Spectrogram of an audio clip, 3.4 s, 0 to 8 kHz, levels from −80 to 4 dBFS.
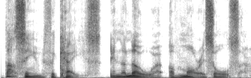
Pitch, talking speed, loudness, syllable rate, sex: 95 Hz, 180 wpm, -18 LUFS, 4.7 syllables/s, male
